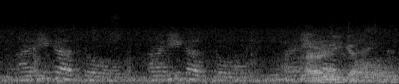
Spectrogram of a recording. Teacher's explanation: So when we say arigato, the pitch matters. You go up and down and stay low. Go low, high, low, low, low. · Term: pitch accent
